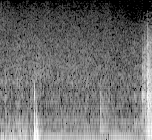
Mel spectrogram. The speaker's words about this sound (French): On a frappé à la porte.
